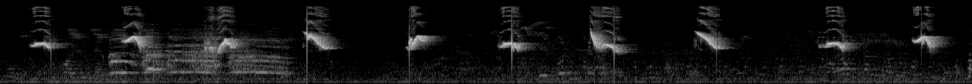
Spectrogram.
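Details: {'c': "Caged Red-cowled cardinal performing the '60 notas' song: a jumbled cluster of chirps and clucking sounds early, then clear whistled phrases repeating steadily about once a second."}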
